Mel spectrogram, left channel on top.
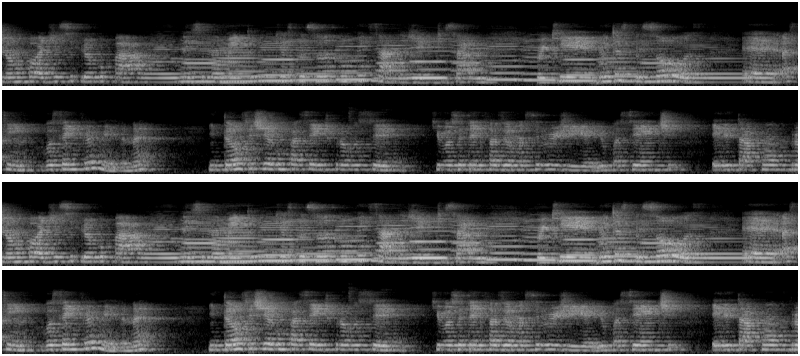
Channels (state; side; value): quieter; left; 3.4 dB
